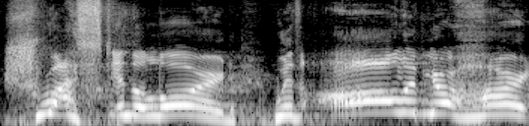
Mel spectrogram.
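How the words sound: It is read with strong, passionate emotion. The speaker calls it right. "they would go, batak, ... It's an emotional word"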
